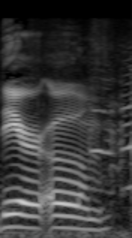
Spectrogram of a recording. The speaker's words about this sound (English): Those chickens right there are the ones that have the males of the group. And the other chickens are all female.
